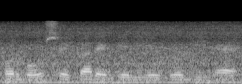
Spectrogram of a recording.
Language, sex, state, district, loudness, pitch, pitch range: Hindi, male, Rajasthan, Bikaner, -16 LUFS, 110 Hz, 110-115 Hz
